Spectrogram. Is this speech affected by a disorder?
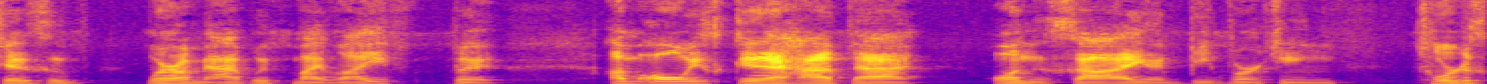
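Yes: cleft lip and palate; part of a rare syndrome with other issues.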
